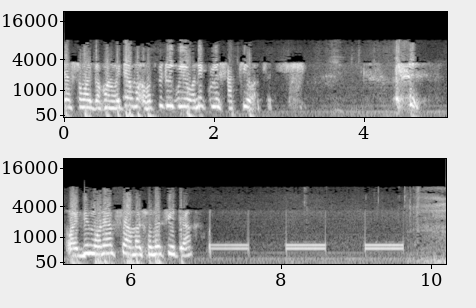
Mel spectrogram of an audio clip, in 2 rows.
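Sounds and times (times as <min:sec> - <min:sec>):
speech: 0:00.0 - 0:03.1, 0:04.4 - 0:07.2
telephone busy tone after a call line drops: 0:07.0 - 0:09.7.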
